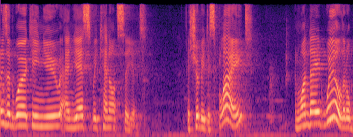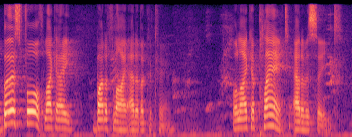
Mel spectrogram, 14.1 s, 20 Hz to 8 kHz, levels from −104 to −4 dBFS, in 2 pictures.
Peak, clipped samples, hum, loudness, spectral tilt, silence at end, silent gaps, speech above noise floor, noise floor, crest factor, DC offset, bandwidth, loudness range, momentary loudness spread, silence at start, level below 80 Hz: -4 dBFS; under 0.1%; none; -21 LUFS; -3.5 dB/octave; 0.15 s; none; 29 dB; -51 dBFS; 18 dB; under 0.1%; 7.6 kHz; 7 LU; 16 LU; 0 s; -50 dBFS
